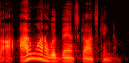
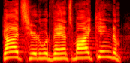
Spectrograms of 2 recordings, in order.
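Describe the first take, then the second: First: Low, soft, humble dog; quiet voice of a dog serving its master; lowered, reverent hush; devoted dog. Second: Lightly voiced cat, pitched up and assured; higher, self-important proclamation; a hint of entitled cat; self-centred cat. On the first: Acted. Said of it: "A dog says". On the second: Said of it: "A cat says".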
